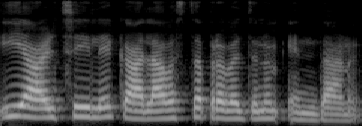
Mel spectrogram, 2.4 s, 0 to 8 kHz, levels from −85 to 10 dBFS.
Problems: none marked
